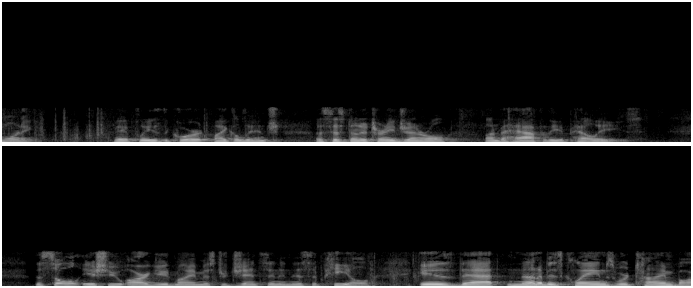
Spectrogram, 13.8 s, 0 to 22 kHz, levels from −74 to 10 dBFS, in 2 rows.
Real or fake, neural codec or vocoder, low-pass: real; none; 5.4 kHz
